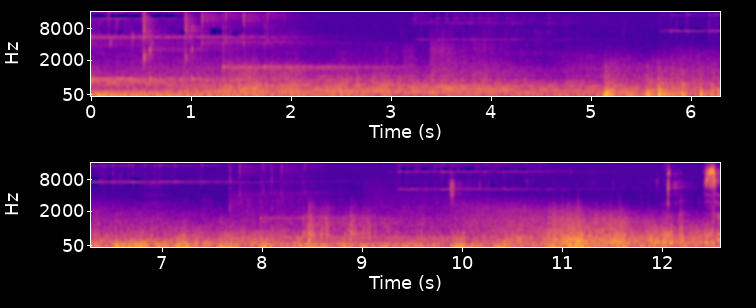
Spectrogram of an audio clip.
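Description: Thunderstorm field recording used as a film soundtrack: low, rolling thunder rumbles over rain, swelling about five seconds in and again near the end. A few faint tinkles of small brass bells are heard near the start.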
